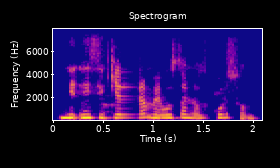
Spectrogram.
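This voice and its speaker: A woman's voice: sits high, level tone, warm tone, no room sound. Hesitant young woman on a video call. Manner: hesitant, halting. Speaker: caller. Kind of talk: call-in advice chat. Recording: dull dry video-call audio.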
